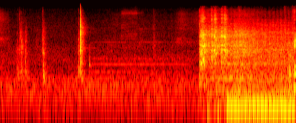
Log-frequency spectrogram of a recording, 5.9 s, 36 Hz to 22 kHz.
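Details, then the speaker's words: Honda Super Cub C125 after spark plug inspection and replacement: quiet clicks, catches in about four seconds and settles into an even single-cylinder idle; runs normally. "and it runs fine and stuff is falling off my bike because if i raise so much"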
